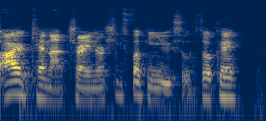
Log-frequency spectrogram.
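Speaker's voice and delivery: plain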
